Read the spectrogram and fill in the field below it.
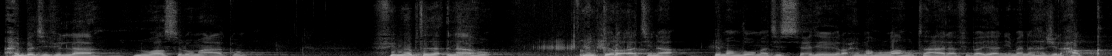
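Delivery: brisk formal Arabic opening, rattled off. Acted. Teacher opens the lesson to his students, brisk formal tone. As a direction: race through the opening praise.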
